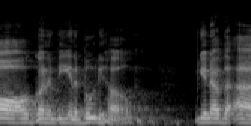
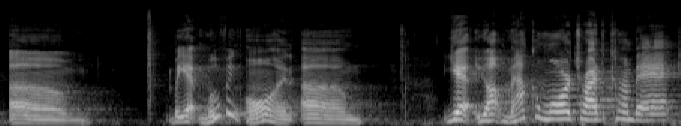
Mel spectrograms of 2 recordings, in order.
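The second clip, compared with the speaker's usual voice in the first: usual speaking voice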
